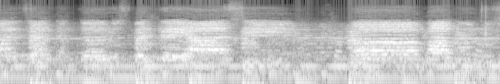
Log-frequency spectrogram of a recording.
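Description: School choir of girls and boys singing together in parts, with a steady low beat pulsing about twice a second underneath.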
